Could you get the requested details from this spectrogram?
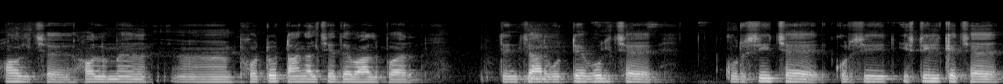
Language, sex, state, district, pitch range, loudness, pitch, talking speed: Maithili, male, Bihar, Samastipur, 115-130 Hz, -18 LUFS, 125 Hz, 115 wpm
